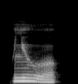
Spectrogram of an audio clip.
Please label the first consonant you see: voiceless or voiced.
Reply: voiced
